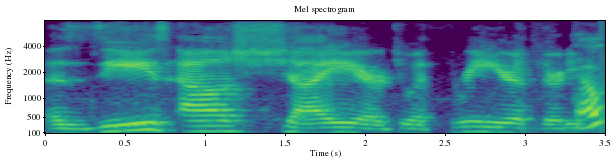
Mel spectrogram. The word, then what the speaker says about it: Azeez Al-Shaair: Oh God, this name Azeez Al-Shaair to a 3-year, $30.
